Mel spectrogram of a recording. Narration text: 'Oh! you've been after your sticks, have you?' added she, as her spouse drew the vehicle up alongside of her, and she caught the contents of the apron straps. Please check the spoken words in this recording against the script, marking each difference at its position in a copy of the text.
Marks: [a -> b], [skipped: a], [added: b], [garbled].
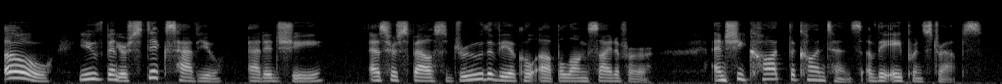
'Oh! you've been [skipped: after] your sticks, have you?' added she, as her spouse drew the vehicle up alongside of her, and she caught the contents of the apron straps.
